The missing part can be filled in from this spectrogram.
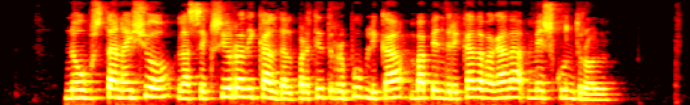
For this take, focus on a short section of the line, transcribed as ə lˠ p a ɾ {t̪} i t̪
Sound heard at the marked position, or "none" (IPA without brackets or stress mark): t̪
